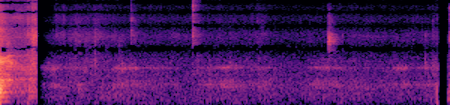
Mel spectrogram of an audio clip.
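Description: Near silence after a man's voice trails off in the first half second: only faint room tone, with two faint clicks.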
